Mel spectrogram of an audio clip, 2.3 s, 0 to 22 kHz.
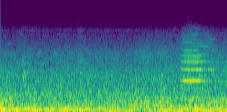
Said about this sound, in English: a giant shovel loads earth and ore, about 300 tons in total, onto the back of his vehicle. At any given time, about 100 haul trucks operate in the mine. We're listening to the horn for the shovel. He's going to honk us out when we're fully loaded.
